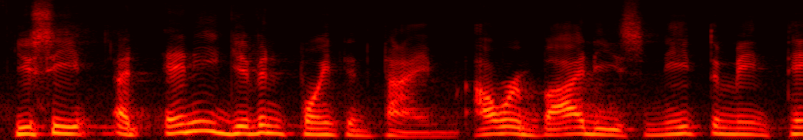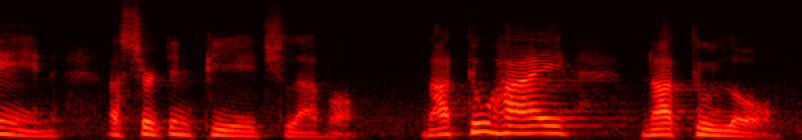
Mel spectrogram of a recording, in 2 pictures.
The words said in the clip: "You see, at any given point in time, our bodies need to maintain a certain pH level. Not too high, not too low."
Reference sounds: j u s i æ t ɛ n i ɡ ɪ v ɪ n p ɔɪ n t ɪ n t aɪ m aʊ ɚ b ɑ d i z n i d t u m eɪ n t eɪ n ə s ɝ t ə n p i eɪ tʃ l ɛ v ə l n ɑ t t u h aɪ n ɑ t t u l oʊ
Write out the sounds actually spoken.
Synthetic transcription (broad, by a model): j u s i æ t ɛ n i ɡ ɪ v ɪ n p ɔɪ n t ɪ n t aɪ m aʊ ɚ b ɑ d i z n i d t u m eɪ n t eɪ n ə s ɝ t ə n p i eɪ tʃ l ɛ v ə l n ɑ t t u h aɪ n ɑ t t u l oʊ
